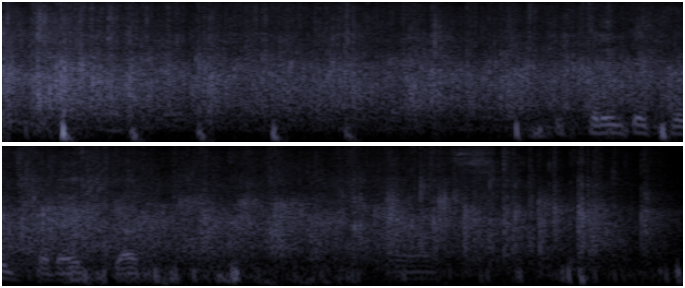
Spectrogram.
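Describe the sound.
An audience applauds as a speaker is welcomed, a dense wash of many hands clapping at once that holds for several seconds, with a voice briefly rising over it midway before the clapping tapers off.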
